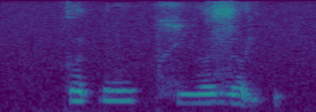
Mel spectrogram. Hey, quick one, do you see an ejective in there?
no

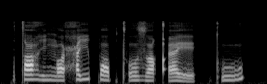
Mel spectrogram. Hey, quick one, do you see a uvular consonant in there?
yes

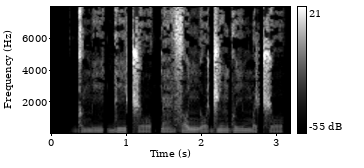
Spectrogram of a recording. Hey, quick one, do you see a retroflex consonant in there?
no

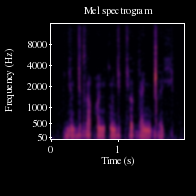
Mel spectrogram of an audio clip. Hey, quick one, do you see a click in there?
yes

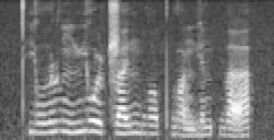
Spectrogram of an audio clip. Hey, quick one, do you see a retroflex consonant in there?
yes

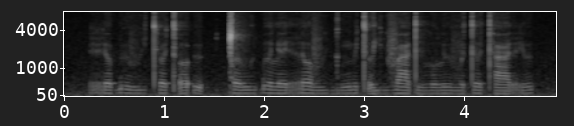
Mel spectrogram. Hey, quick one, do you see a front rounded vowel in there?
yes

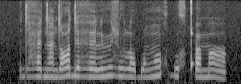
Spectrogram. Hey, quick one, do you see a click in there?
no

